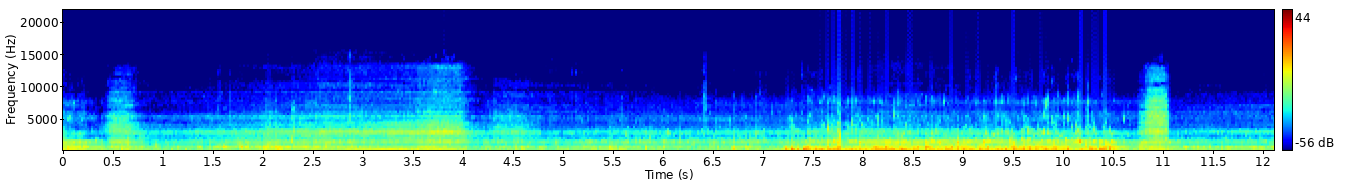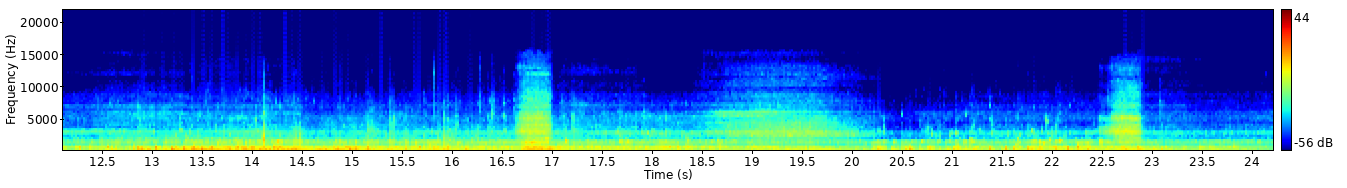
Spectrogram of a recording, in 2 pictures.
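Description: Bubbles from a diver's breathing gurgle and rumble underwater.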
